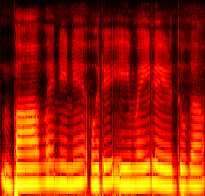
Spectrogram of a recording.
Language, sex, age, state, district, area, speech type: Malayalam, female, 45-60, Kerala, Kozhikode, urban, read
